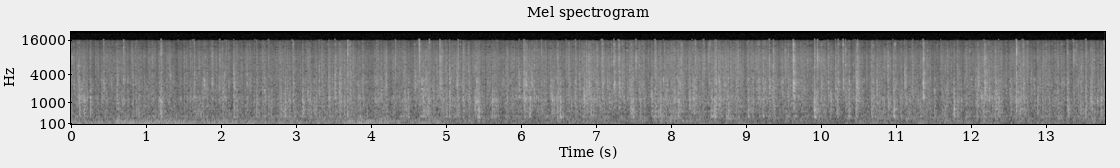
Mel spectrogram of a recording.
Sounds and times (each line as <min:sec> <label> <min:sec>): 0:00.0 thunder 0:05.1
0:00.0 Big rain 0:13.7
